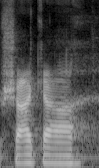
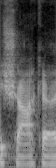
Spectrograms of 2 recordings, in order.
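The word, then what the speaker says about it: Xhekaj: Caden Gooley, Justin Barron, Arbor Shaka, I think is how you say it. I say it wrong all the time. I'm going to say Shaka.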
